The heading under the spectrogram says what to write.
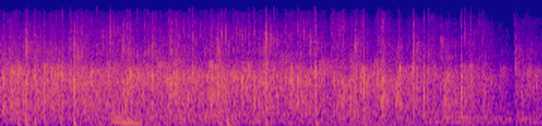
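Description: An audience claps steadily, a dense wash of many hands sustained for a few seconds before tapering slightly at the end, with faint voices mixed in.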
